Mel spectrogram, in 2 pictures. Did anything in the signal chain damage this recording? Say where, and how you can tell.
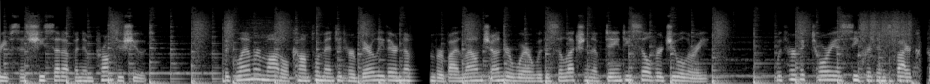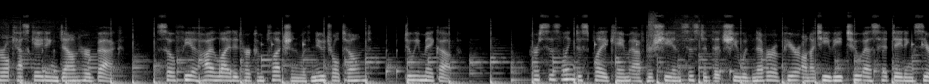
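Yes, the damage is at the network and jitter-buffer stage. Every fault is a timing repair, not noise or distortion.

Call audio freeze at 4.09–4.32 s: the last sound is held as a fading buzz for about 208 ms, with roughly 80 ms of silence, likely from packets stalling in transit.

Jitter buffer speed-up at 9.04–9.12 s, running about double speed and trimming roughly a tenth of a second. It happens again at 17.35–18.56 s, about 14% fast and cutting around 200 ms. Pitch stays put while tiny pitch-period slices get dropped.

Short stall from a late packet at 9.19–9.29 s: about 81 ms of the current sound gets stretched while the buffer waits, giving a brief held, buzzy moment.

Skip ahead at 9.37–9.40 s: about a tenth of a second is dropped and the two sides are butted together almost directly.

Jitter buffer slow-down at 9.55–11.11 s: playback runs about 7% slow at the same pitch, adding roughly 121 ms by repeating pitch periods to rebuild the buffer's reserve.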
